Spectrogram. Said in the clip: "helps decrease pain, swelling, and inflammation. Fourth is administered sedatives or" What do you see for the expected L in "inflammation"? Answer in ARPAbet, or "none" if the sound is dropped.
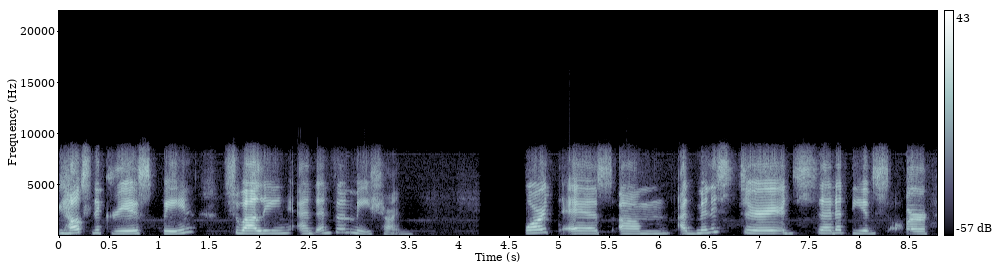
none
